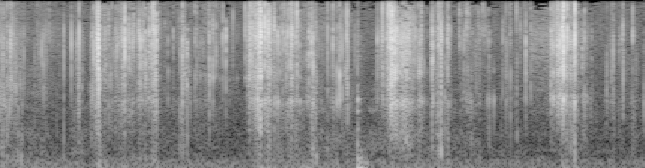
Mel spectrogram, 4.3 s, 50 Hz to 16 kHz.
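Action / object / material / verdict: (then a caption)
scrape / floam slime with polystyrene beads / slime, polystyrene beads / none. A small handful of yellow floam, a soft, solid slime covered in polystyrene beads, is squeezed and pressed between long acrylic nails and fingertips held close to a microphone grille without touching it. The squishing produces dense crackling and crunching bursts with bright, high bead pops over a low, soft rumble. The loudest crunches come at about 0.7, 1.8, 2.4 to 2.6 and 3.8 seconds.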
